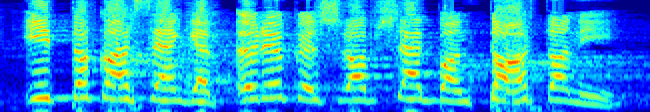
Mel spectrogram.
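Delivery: loud, high, fearful and angry cry. A narrator's reading. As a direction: shout into the darkness. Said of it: "kiáltotta". (félve és dühösen kiáltva)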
